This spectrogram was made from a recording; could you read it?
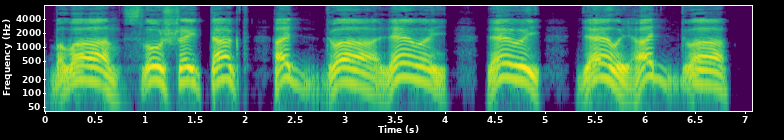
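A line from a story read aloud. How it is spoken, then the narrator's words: Shrill tenor chanting. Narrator (Russian): визгливый тенорок выпевал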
